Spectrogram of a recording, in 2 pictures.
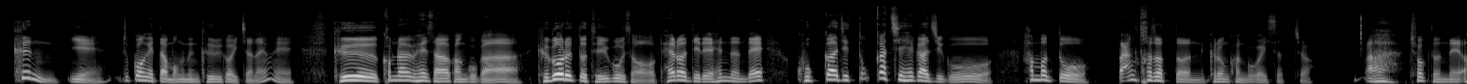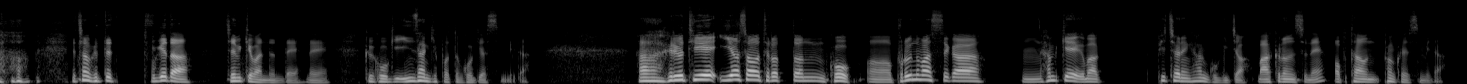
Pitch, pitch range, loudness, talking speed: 135 Hz, 110-175 Hz, -26 LUFS, 290 characters per minute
